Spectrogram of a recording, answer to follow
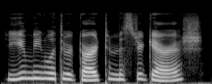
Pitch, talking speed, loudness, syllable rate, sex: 230 Hz, 225 wpm, -17 LUFS, 5.1 syllables/s, female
